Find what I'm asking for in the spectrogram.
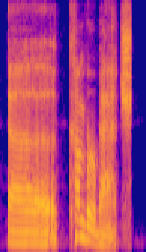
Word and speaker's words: Cumberbatch: If you've never seen the movie with Cumberbatch, am I pronouncing that? That's The Imitation Game. You are pronouncing it correctly.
